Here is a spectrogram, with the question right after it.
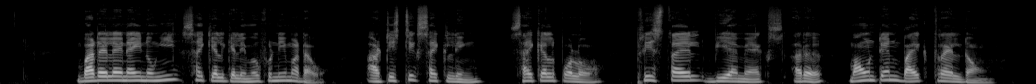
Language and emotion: Bodo, neutral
